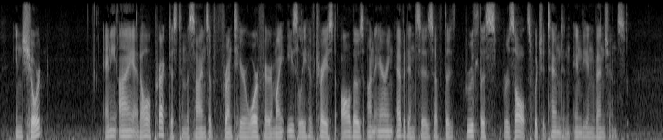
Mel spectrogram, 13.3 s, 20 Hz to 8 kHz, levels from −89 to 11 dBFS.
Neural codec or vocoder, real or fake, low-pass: vocoder, 44.1 kHz, 128 mel bands every 512 samples, BigVGAN v2; fake; 7.2 kHz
